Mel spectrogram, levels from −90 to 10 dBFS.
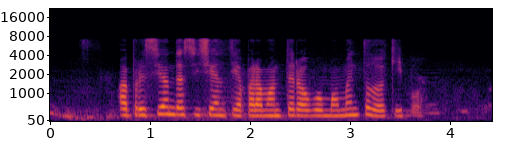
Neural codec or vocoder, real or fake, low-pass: codec, 16 kHz, 0.9 kbps, LongCat-Audio-Codec; fake; 7.2 kHz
